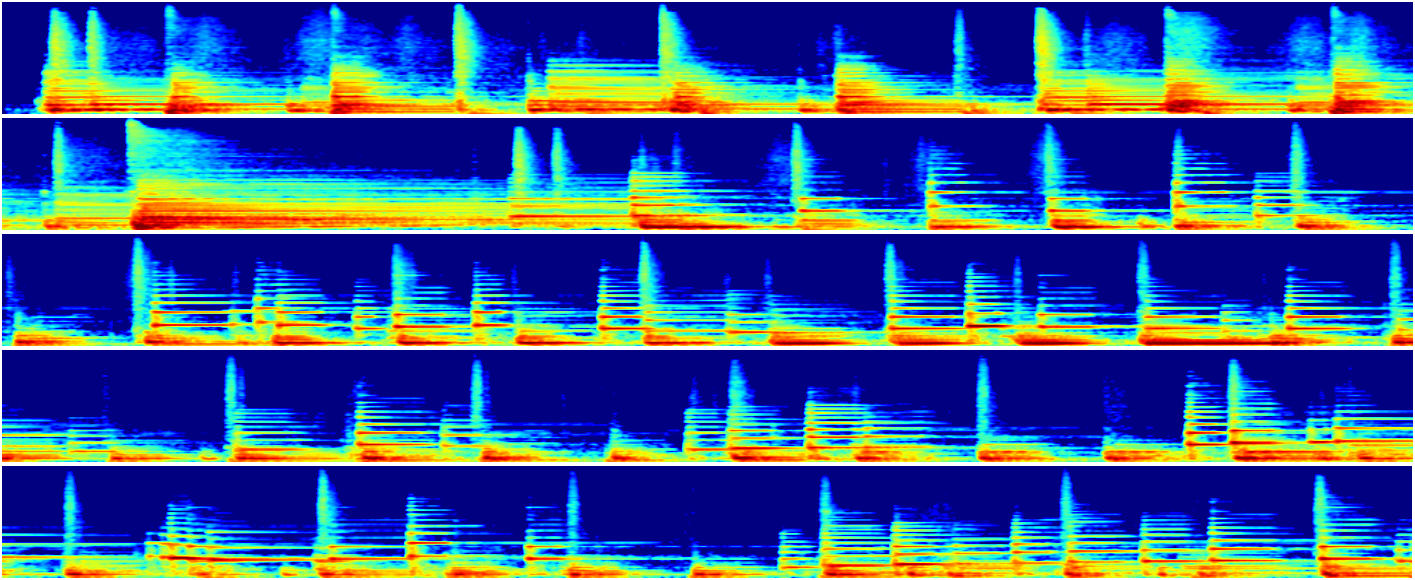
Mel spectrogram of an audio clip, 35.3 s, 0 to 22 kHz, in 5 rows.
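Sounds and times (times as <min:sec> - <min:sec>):
old school jazz standards on piano: 0:00.0 - 0:35.2.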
